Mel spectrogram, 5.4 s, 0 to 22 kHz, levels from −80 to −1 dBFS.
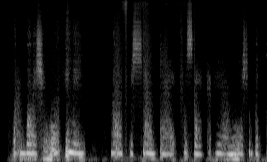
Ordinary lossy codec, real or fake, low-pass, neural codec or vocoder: none; fake; none; codec, 44.1 kHz, 0.9 kbps, DAC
